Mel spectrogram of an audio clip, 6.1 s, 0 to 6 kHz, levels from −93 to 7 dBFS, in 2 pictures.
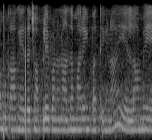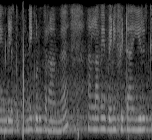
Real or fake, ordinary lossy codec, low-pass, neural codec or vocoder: real; AAC, 32 kbps; 5.4 kHz; none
